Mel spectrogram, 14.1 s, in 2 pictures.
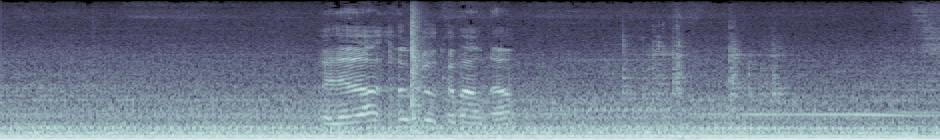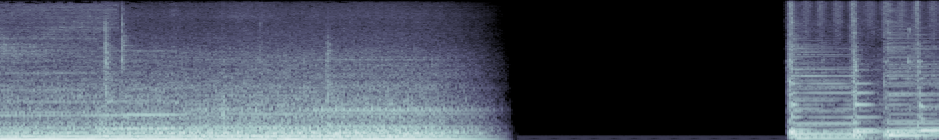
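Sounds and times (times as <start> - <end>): diesel engine running: 0.0 - 10.9.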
